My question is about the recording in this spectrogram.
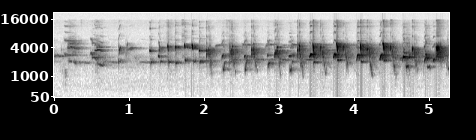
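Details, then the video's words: Soft scattered notes from a Timbrado canary build into a loud, even series of rhythmic chip-like notes, about three per second, growing stronger toward the end. "chant canari timbrado l meilleur chant canari l اقوى تغريد كناري"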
